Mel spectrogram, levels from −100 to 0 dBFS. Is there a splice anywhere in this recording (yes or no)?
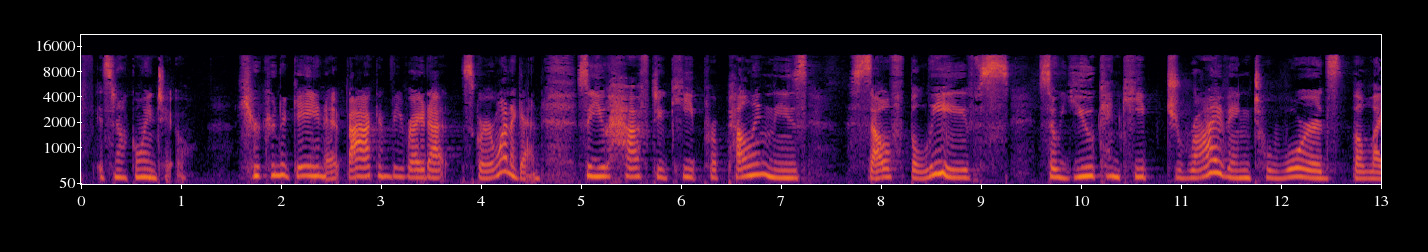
no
